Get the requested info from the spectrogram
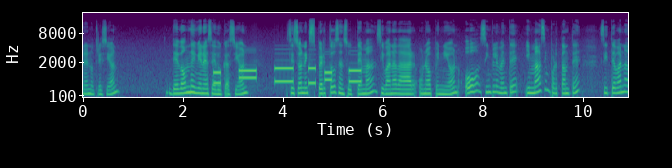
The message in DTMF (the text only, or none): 106375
